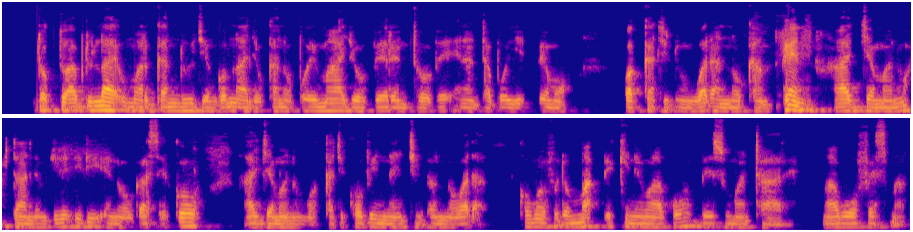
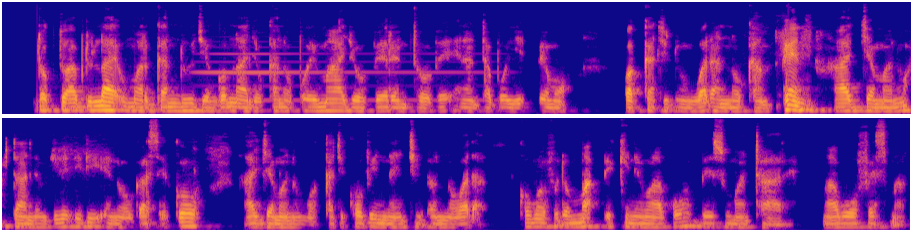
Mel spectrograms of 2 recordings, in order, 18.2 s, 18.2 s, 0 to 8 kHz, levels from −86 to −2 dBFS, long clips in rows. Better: first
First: none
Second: background sound (Wind instrument, woodwind instrument); 19 dB below the speech

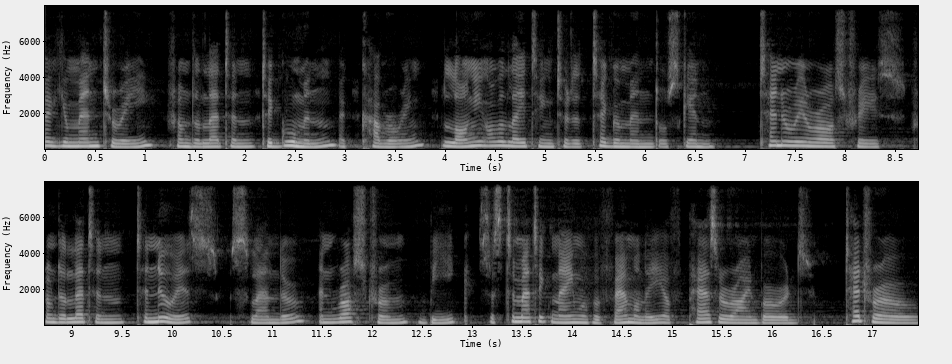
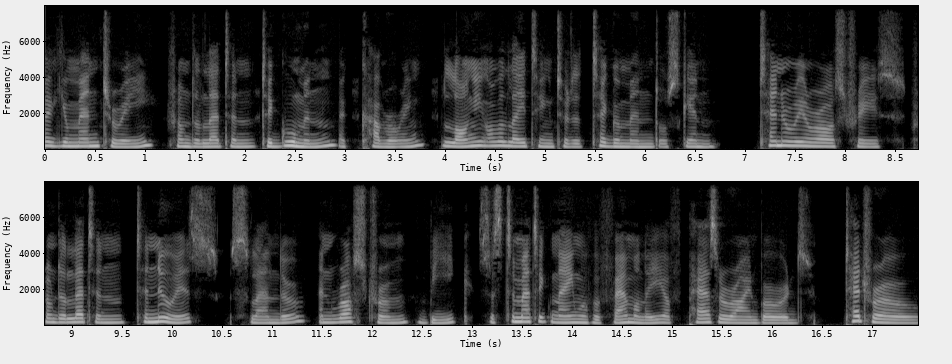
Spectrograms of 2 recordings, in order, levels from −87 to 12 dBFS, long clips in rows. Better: second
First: room echo; dies away in 0.7 s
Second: none

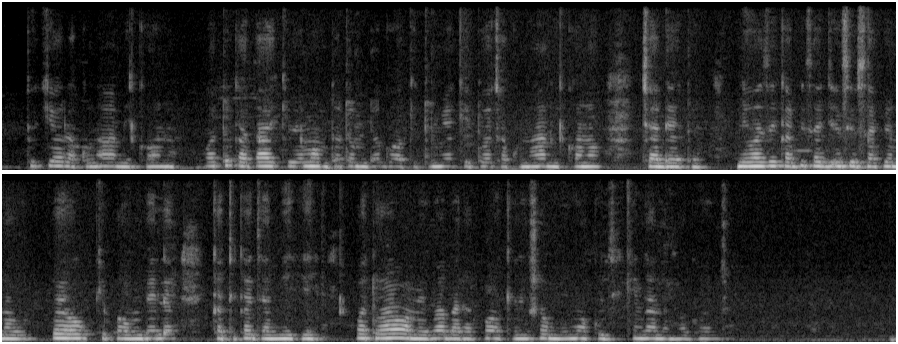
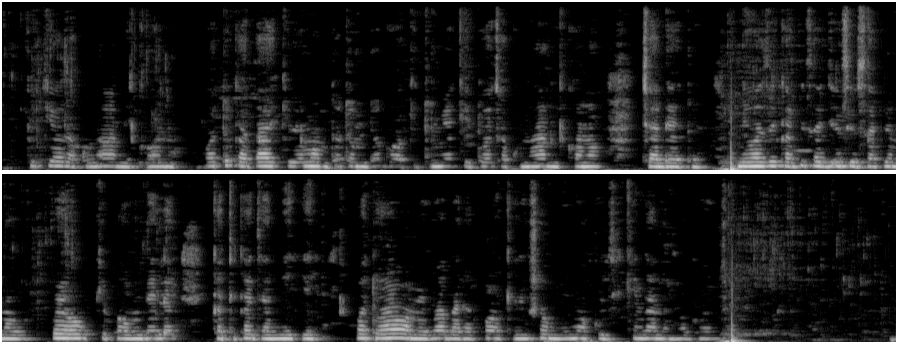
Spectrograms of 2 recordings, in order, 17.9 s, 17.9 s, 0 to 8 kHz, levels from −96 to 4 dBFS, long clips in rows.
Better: first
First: none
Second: noise reduction (classical method log-MMSE)

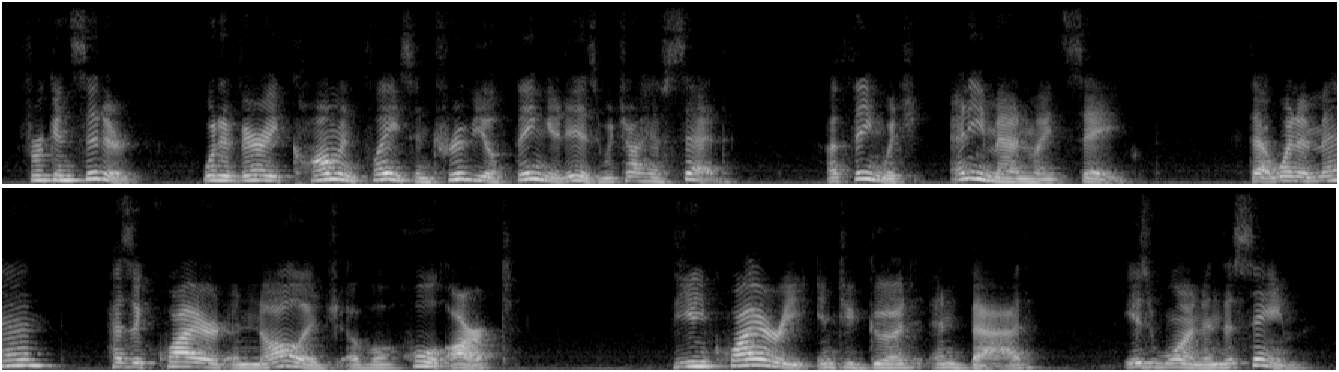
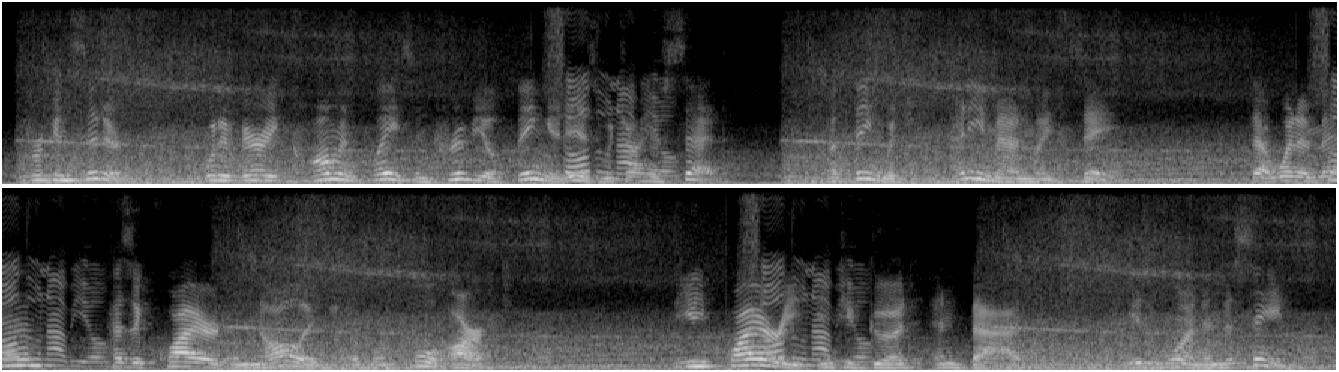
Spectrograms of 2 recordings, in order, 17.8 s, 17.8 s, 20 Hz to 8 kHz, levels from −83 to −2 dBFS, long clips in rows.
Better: first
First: none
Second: background sound (Fixed-wing aircraft, airplane); 6 dB below the speech

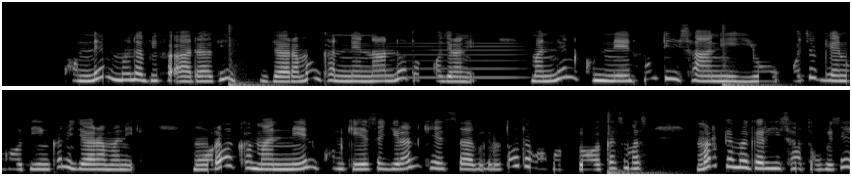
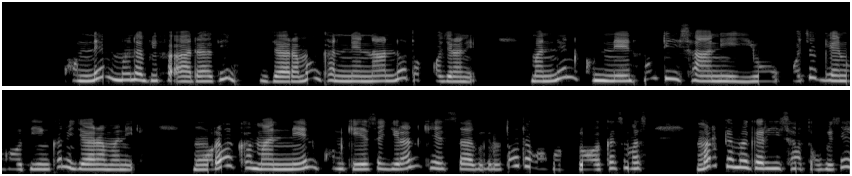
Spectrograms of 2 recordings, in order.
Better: second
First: background sound (Wood + Bowed string instrument); 18 dB below the speech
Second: none

